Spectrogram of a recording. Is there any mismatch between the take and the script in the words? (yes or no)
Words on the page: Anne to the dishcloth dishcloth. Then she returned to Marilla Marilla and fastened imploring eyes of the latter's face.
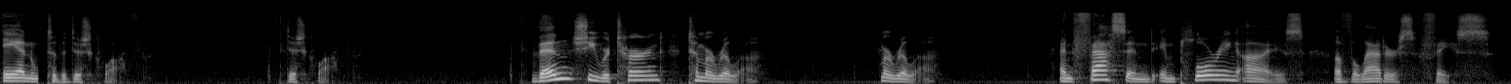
no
